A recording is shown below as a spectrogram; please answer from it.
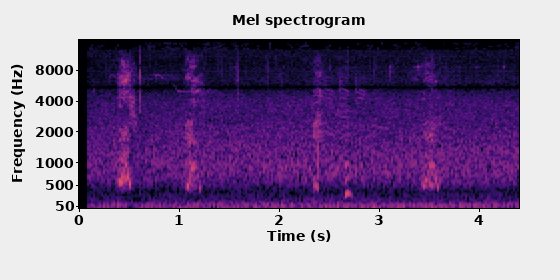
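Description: A collie-cross dog barking in play at a ball: four short, high-pitched barks about a second apart.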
